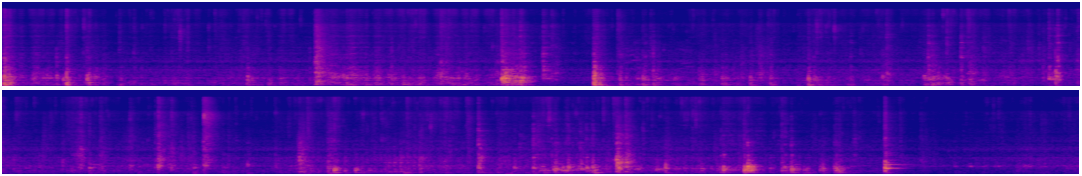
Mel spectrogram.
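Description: Dishes being washed by hand in a kitchen sink: dishes and utensils knock and clink at irregular intervals, with water splashing and a tap running at times. Music plays in the background.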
